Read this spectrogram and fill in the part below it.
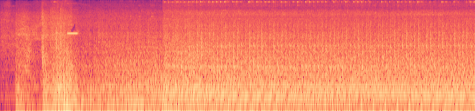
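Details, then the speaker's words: Marine inboard diesel boat engine, now firing on all cylinders, catches and settles into a steady but slightly uneven idle with low rumbling shake; idle adjustment seemed to help a little. "i'm gonna adjust the idling on this engine just to see if it goes a little bit more smoothly right after you start it up"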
